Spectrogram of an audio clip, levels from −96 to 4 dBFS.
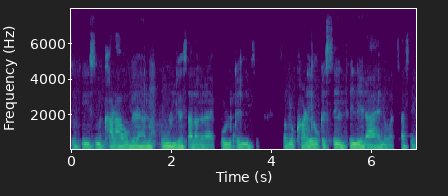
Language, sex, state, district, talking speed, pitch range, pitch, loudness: Hindi, female, Bihar, Purnia, 225 wpm, 160-175 Hz, 170 Hz, -31 LUFS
